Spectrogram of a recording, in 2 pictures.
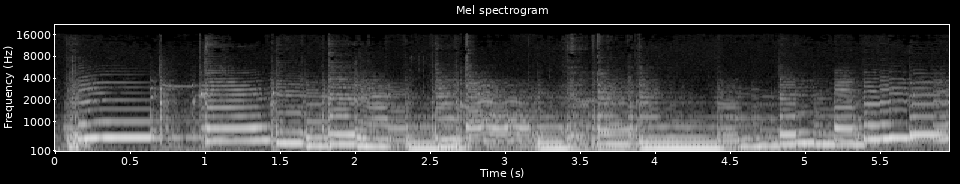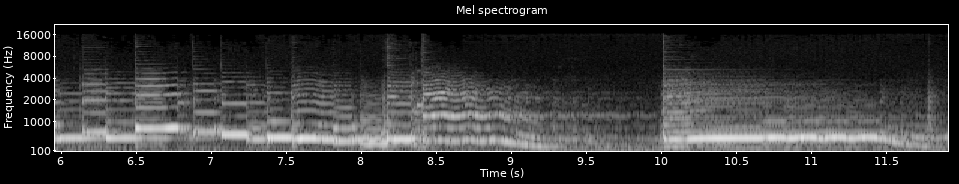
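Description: A loud Les Paul electric guitar played through heavy distortion runs a sustained lead line with bent, singing notes, briefly dipping near the end before a final held phrase. No one speaks.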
